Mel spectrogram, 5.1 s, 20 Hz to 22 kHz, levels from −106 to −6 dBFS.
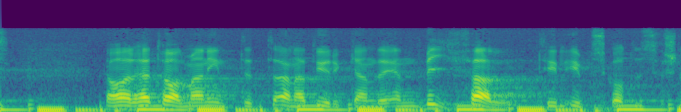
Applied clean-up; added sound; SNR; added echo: none; Bass guitar; -1 dB; none.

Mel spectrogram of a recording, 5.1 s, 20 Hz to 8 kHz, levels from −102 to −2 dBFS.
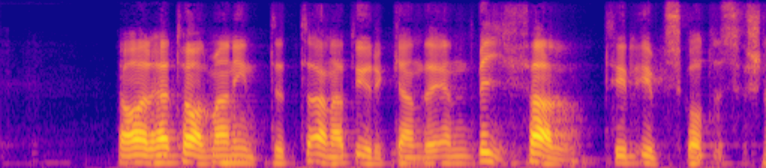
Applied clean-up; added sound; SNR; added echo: neural mask model DeepFilterNet 3.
